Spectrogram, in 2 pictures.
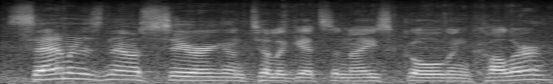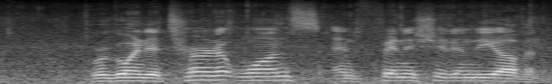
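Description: Wearing a lapel mic at a restaurant kitchen's gas range, an executive chef walks through a dish step by step. His fairly high-pitched man's voice is fairly quick, his manner steady and instructive for this cooking demonstration, with slight background noise.

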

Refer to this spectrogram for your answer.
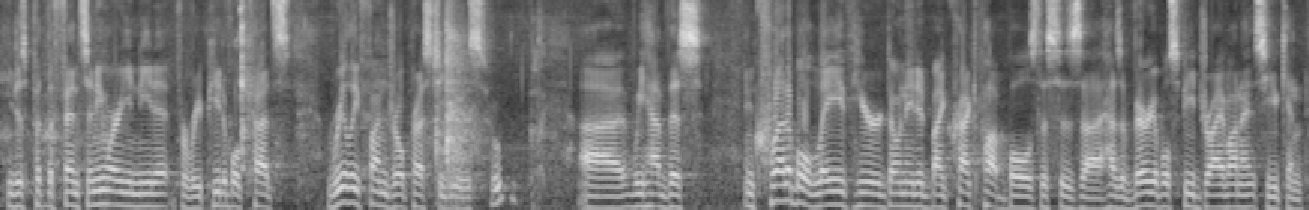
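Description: A makerspace director in his thirties leads a casual, enthusiastic walking tour of a large workshop, gesturing and using many fillers. His medium-pitched, darkish voice is steady and moderately paced. A camera mic at medium distance picks up a little hiss or hum.

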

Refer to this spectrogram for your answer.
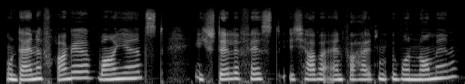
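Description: A woman co-hosting a podcast, calmly explaining step-by-step advice in a casual conversation. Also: fairly high pitch, normal speed, dry recording, clean studio sound. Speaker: podcast co-host explaining parenting topics.

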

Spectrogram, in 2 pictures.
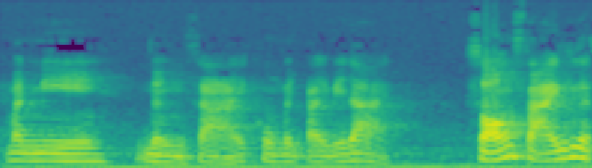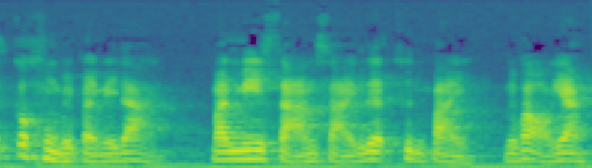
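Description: A male English tutor teaching a classroom grammar lesson, quizzing students and mixing English terms into his explanations. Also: mid-range voice. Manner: quizzes students with frequent questions. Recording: dull lo-fi classroom recording.

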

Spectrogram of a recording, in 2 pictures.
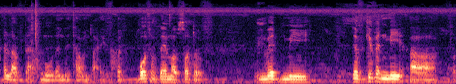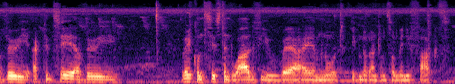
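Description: A young Kenyan man talks outdoors on a veranda in a deep, low voice. He is reflective and halting, and often restarts his sentences. Faint insects and birds hum behind him. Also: fairly even intonation, warm tone, rough recording. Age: young adult. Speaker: interview guest. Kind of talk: relaxed outdoor conversation. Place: shaded veranda by a wetland, outdoors.

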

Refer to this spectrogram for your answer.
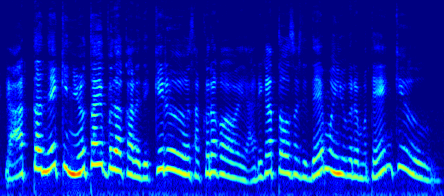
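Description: A woman's voice: high-pitched, animated, racing, darkish tone. A young woman streaming a cooking game, chatting casually, giggling and thanking viewers as she plays. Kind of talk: casual live-stream chat.

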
